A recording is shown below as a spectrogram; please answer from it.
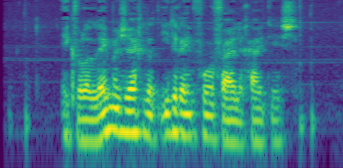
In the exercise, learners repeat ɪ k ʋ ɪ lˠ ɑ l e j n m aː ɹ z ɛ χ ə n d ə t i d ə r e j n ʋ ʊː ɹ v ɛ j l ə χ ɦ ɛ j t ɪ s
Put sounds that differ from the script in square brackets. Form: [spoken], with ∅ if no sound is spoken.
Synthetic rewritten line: ɪ k ʋ ɪ lˠ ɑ l e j n m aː ɹ z ɛ χ ə n d [ɑ] t i d ə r e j n [v] ʊː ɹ v ɛ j l ə χ ɦ ɛ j t ɪ s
